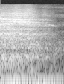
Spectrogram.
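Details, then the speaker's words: Sleeping pug: a brief, noisy snorting breath, a single ordinary snore. "Man hört ihn aber nur schnarchen. Man hört ihn definitiv schnarchen, ja."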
